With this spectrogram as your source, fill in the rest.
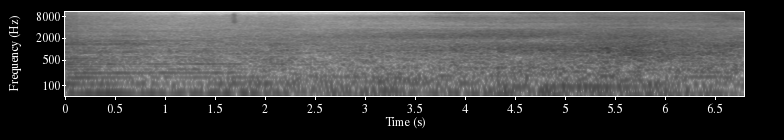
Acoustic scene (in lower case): street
